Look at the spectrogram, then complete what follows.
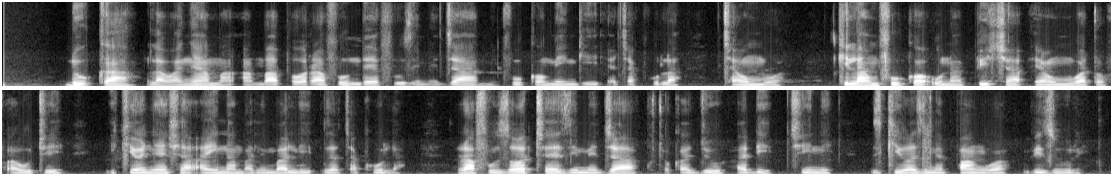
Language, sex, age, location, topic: Swahili, male, 18-24, Nairobi, finance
